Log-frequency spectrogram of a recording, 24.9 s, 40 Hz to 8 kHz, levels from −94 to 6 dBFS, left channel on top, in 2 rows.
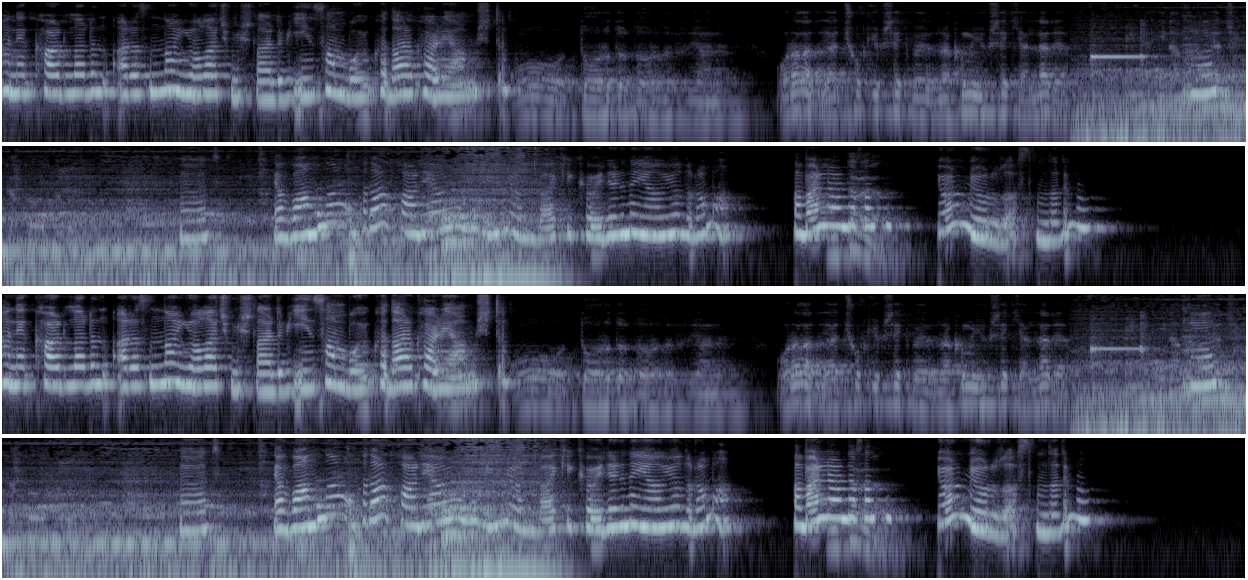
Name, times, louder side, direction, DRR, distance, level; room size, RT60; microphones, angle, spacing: voice 1, 0.0-5.1 11.8-12.2 14.2-14.6 15.2-19.8 20.4-21.2 21.8-23.3, right 2 dB, 55° right, 1.0 m, -29 dB
voice 2, 5.1-7.2 7.8-10.7 11.4-13.4 20.7-21.3, equal, 90° left, 6.5 m, -45 dB
sound 1, 10.7-18.2, right 1 dB, 20° right, 1.7 m, -36 dB
24.0 x 22.0 x 5.3 m
head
